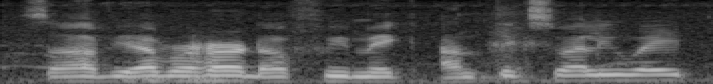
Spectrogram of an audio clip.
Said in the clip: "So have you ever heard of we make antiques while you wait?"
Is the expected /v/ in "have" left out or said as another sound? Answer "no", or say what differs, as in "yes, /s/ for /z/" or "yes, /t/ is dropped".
no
